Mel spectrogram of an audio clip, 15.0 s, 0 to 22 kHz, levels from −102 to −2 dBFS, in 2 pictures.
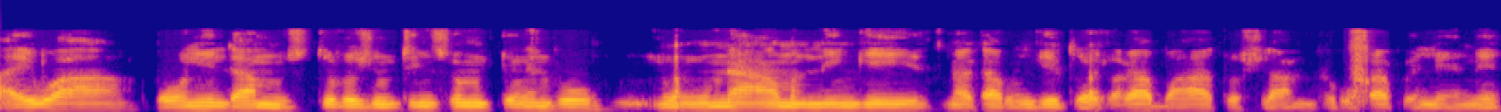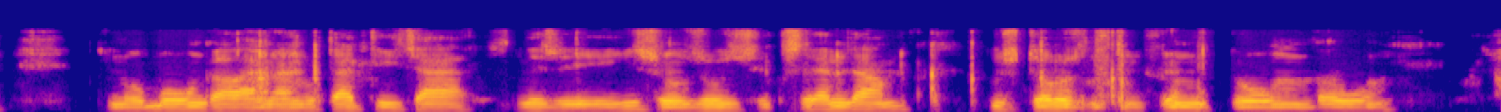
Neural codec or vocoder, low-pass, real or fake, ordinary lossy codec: codec, 16 kHz, 4.8 kbps, FACodec; 7.2 kHz; fake; MP3, 64 kbps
